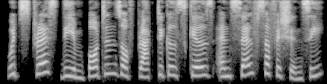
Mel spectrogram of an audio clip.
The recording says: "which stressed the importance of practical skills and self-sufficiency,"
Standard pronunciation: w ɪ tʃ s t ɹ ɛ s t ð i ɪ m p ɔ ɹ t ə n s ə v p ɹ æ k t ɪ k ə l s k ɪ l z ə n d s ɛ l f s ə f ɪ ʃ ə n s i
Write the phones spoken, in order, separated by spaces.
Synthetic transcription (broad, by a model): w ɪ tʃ s t ɹ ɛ s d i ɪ m p ɔ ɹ t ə n s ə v p ɹ æ k t ɪ k ə l s k ɪ l z ə n d s ɛ l f s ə f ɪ ʃ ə n s i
